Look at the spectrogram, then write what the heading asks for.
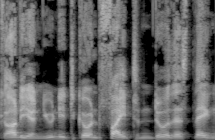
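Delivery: put-on faux American accent. Discussing a Destiny reference, the speaker voices a game character: faux American accent as Zavala. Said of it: "the faux American accent is like Zavala turning around and being like".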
